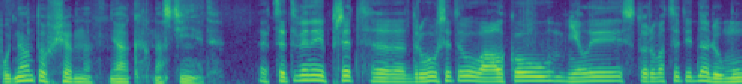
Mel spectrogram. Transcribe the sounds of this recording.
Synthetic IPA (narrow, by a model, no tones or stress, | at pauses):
pocnaːmt̪ofʃɛmɲɛaknasciːɲɪ̰t̪ | t̪ak̚t͡sɛt̪vɪnɪpr̝̥ɛt̪d̪ɾuɦo̞wsvjɛt̪o̞vo̞wvaːlko̞wmɲɛlɪst̪o̞dvat͡sɛt̪jɛdnado̞muː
